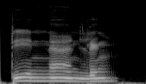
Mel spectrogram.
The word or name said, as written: dii naanlang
